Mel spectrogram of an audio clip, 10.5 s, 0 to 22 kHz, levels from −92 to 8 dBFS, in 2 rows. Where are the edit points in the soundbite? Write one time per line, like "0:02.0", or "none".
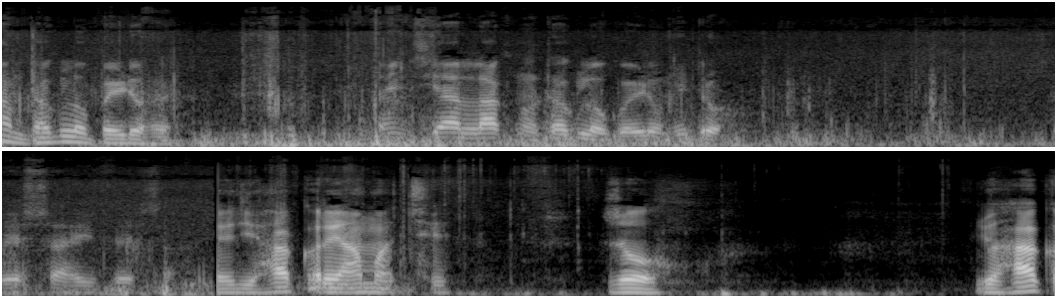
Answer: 0:06.3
